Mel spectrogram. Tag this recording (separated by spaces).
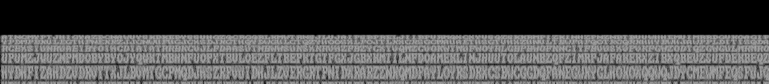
retro data signal old processing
